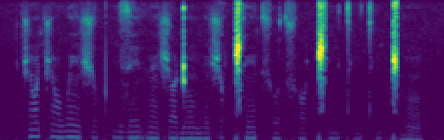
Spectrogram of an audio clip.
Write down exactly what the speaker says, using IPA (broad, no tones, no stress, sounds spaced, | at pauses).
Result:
t͡ʃ ɔ̃ t͡ʃ ɔ̃ w ẽ ʃ o pʰ i z e r ɛ̃ ʃ ɔ ɖ õ b ẽ ʃ ɔ ǁʰ ẽ t͡sʰ o t͡sʰ ɔ ǁʰ i tʰ i tʰ i ɡ͡ǁ õ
